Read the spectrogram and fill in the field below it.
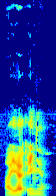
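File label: "ая-эня", Komi, male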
